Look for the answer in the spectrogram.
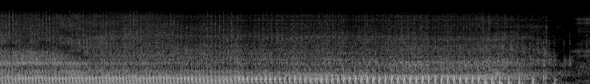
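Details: Warm small engine on a log splitter, freshly revived after sitting unused for an unknown time, chugs evenly at a steady beat, then slows in spaced pulses and stops cleanly; running sounds healthy.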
